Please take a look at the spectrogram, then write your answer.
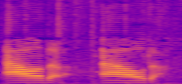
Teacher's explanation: the Australian accent will use the flap T same with the American one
